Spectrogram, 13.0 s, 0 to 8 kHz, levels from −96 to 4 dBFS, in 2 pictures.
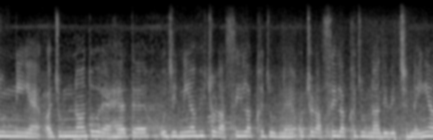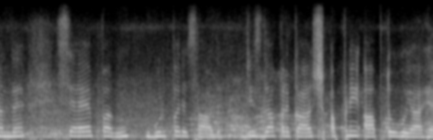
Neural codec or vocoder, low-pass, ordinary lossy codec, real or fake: none; 7.2 kHz; Opus, 32 kbps; real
